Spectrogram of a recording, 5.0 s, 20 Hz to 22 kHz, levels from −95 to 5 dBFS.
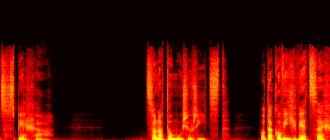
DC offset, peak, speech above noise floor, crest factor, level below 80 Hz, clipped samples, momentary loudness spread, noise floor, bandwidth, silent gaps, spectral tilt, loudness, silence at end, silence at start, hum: under 0.1%; -2 dBFS; 54 dB; 22 dB; -62 dBFS; under 0.1%; 14 LU; -75 dBFS; 15 kHz; none; -5 dB/octave; -22 LUFS; 0 s; 0 s; 50 Hz at -45 dBFS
